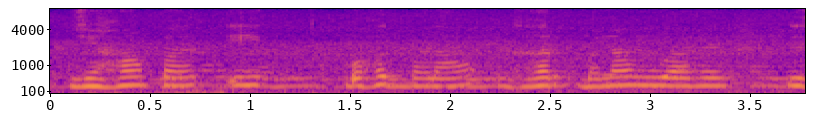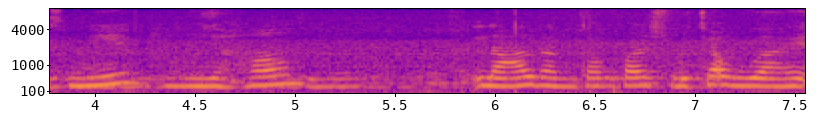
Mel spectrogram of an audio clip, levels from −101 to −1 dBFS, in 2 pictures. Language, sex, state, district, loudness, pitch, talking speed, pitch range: Hindi, female, Bihar, Kishanganj, -35 LUFS, 235 Hz, 145 wpm, 230-250 Hz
